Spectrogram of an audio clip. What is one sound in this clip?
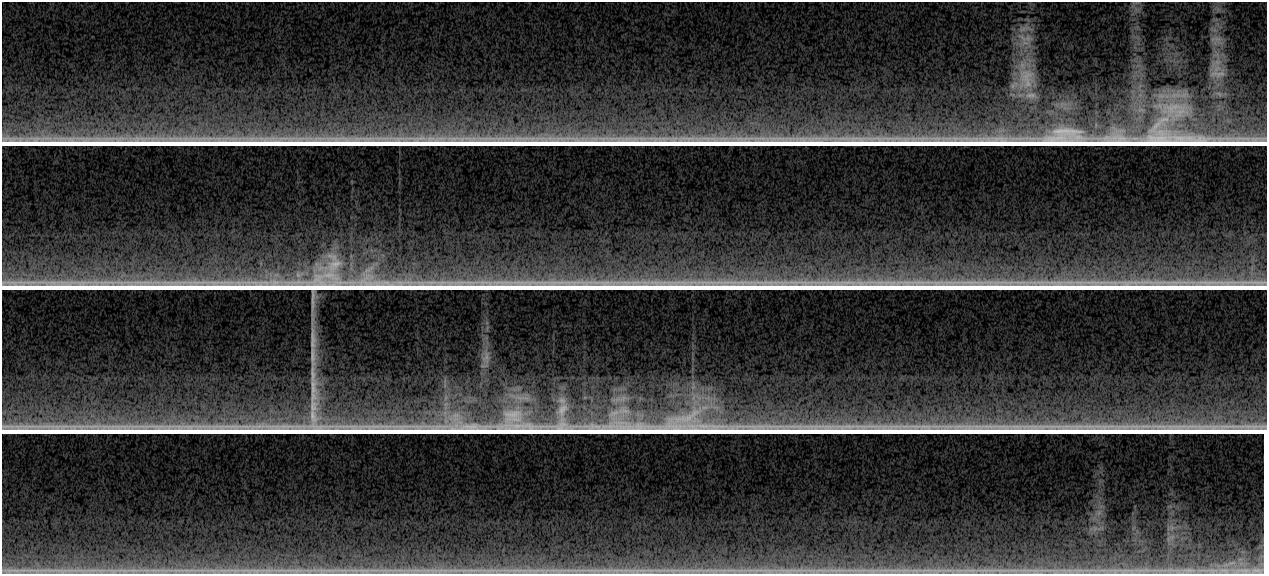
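An amplifier hums steadily.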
